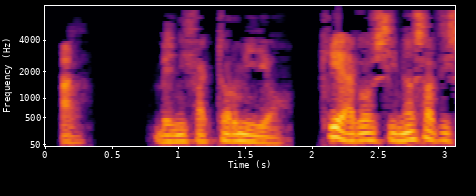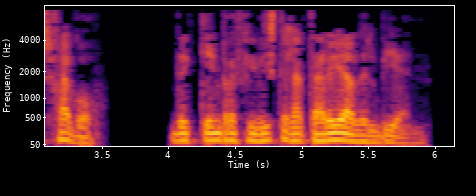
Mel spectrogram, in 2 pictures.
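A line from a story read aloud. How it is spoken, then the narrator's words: Plain. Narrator (Spanish): preguntó el amigo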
